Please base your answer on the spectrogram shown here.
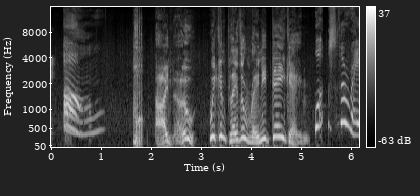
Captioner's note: oinks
